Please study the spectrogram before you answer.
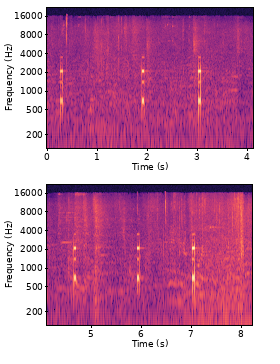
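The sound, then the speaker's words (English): Six short, sharp checkout scanner beeps, recorded at a checkout line in the Bay Area, sound at uneven intervals, each a clean electronic tone, over a steady background of indistinct store murmur and faint chatter. “checkout line. We use those beeps to create this piece we're about to listen to.”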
